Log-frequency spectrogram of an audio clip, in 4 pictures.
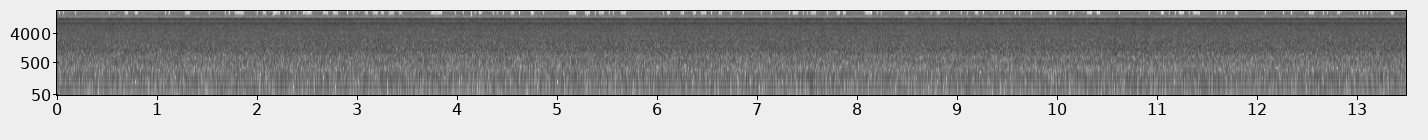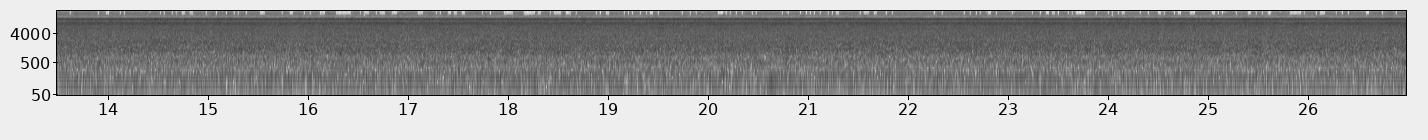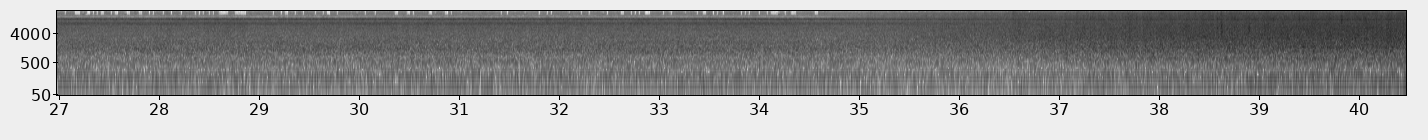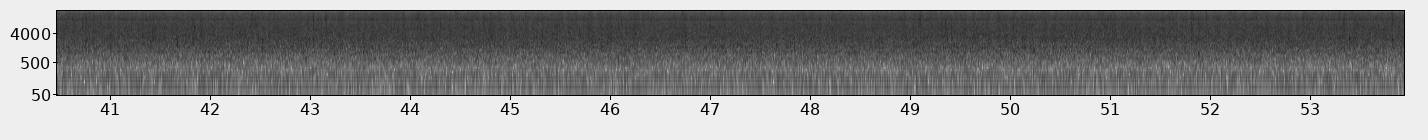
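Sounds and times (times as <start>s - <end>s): water rushing in pool: 34.9s - 53.9s.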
